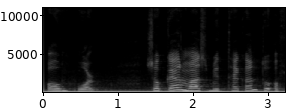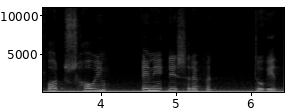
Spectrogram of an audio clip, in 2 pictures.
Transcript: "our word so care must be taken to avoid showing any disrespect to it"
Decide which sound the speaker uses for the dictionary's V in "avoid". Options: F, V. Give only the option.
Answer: F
